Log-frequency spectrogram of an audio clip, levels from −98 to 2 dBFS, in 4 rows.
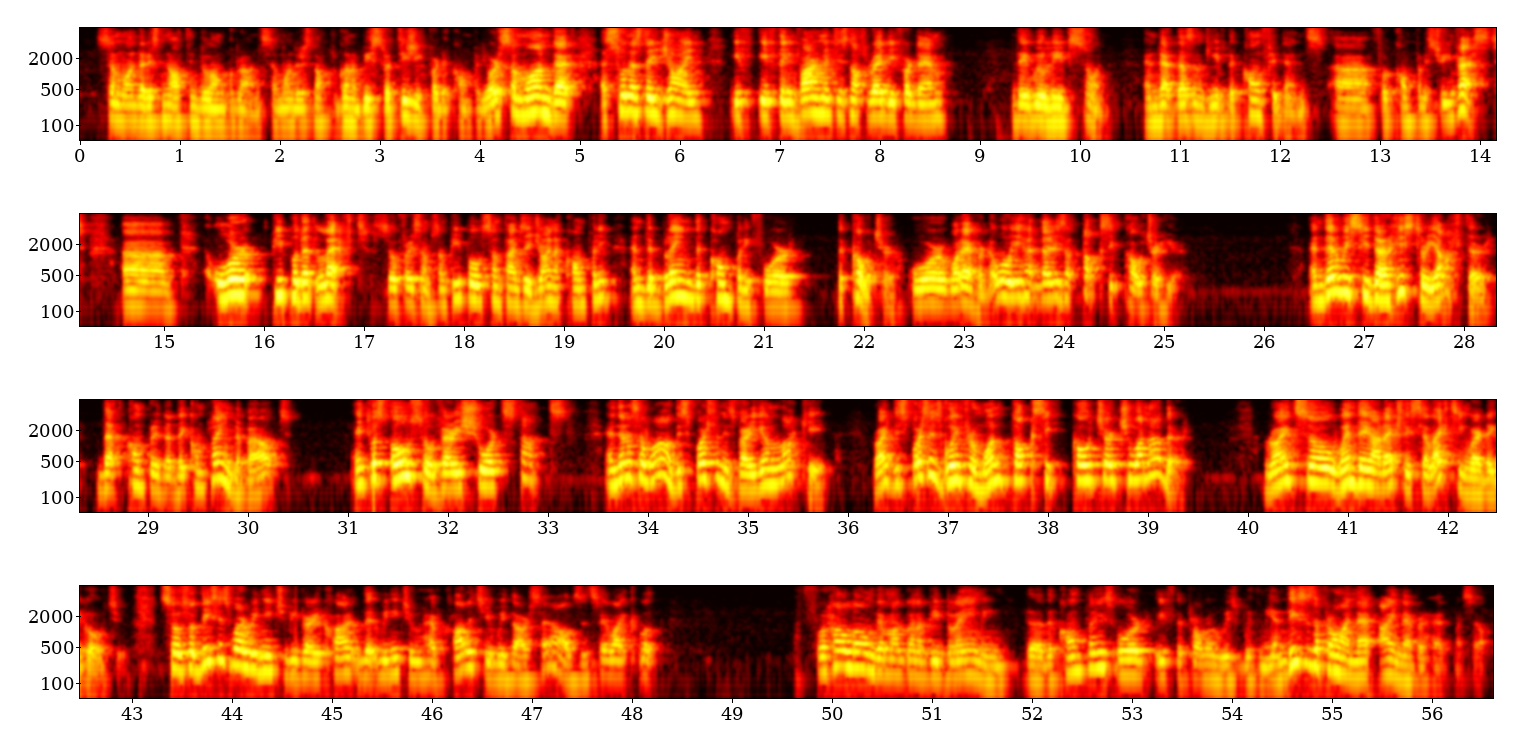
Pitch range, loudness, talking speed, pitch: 130-200 Hz, -22 LUFS, 200 wpm, 155 Hz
